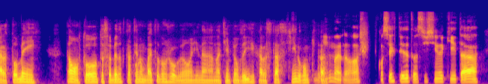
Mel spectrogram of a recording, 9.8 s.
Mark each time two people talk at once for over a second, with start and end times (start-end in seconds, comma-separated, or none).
none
